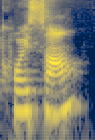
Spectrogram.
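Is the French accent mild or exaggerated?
mild. It has a half-hearted French accent.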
